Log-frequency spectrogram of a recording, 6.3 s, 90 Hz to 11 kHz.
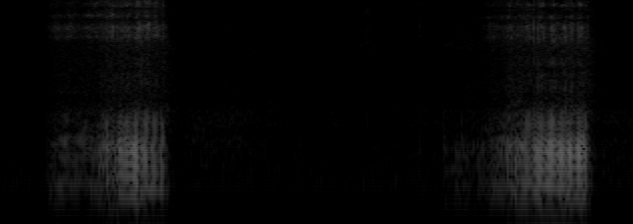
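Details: A 14-week-old female English Bulldog puppy snores very loudly in two long, rough, rattling breaths with a quiet pause between them.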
